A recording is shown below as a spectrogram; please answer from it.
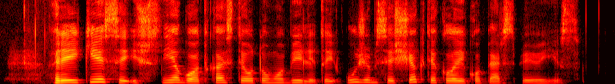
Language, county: Lithuanian, Vilnius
